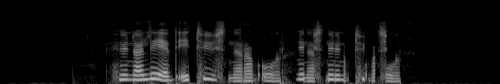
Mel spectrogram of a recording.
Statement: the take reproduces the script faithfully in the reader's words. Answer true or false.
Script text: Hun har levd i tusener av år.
false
